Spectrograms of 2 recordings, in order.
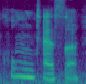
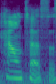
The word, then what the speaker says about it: Contessa: I thought, but I think she was saying Coon Tessa instead of Countessa. So that's kind of shady. She mispronouncing the woman's name.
